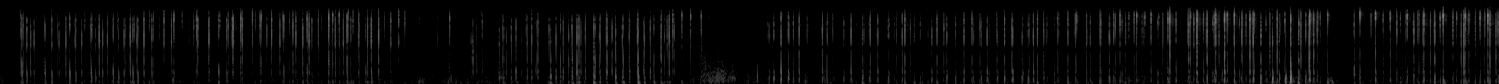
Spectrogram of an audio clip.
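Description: Long nails tap fast on the glass and edges of a bare black glass-screen smartphone resting on a pillow. The result is a dense stream of crisp, bright clicks with almost no low end and no ring, with short pauses near 4 and 7.5 seconds. The tapping grows a little louder toward the end.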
